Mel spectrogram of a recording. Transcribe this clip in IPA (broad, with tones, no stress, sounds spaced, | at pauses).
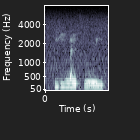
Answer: j iː˧ w ɐ˧ ŋ t̪ʰ uː˨˩ j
